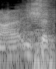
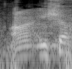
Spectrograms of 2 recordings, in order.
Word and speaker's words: Aisyah: Aisyah radhiyallahu anha berkata, tengok, cuba perhati tengok perkataan Aisyah, tengoklah, tengok ejaan Melayu dia A-I-S-Y-A-H, betul? Tapi kalau kita tengok ejaan Arab dia di atas, An-Aisyah, Ain tu dia ada alif.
